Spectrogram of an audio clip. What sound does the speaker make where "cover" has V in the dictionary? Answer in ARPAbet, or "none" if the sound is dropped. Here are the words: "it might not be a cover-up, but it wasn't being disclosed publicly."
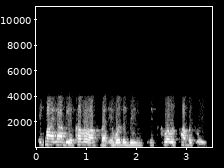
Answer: V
